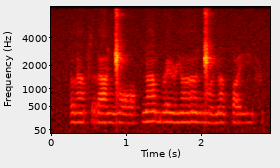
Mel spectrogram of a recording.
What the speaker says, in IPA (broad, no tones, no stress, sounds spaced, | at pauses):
l ã f r a ŋ͡ǁ ɔ | ɳ ã b ɹ e ɭ j ɐ̃ː ŋ͡ǁ ɔ̃ ɳ ɐ̃ qʷ iː f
